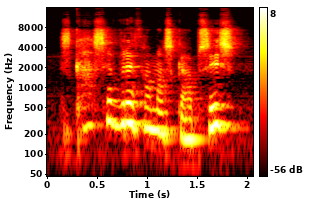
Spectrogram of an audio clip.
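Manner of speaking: soft, secretive scolding; hushed warning. Acted. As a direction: shut a companion up without being overheard. Silencing companion before the soldiers.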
